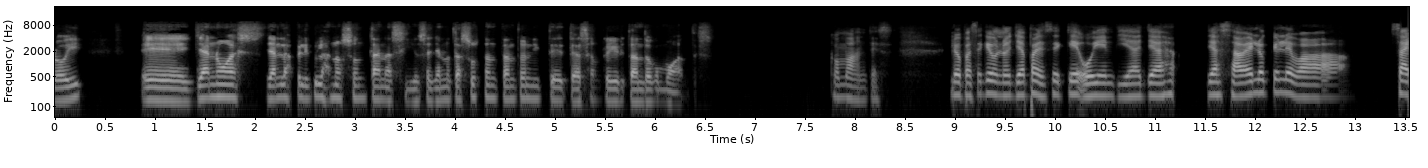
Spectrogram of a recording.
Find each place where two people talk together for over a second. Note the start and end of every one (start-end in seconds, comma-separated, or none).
none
